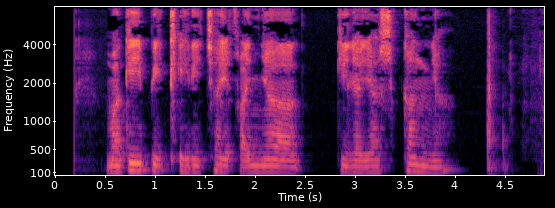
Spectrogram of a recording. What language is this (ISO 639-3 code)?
qxu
